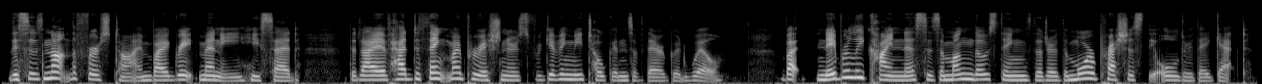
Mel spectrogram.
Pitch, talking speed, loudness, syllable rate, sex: 210 Hz, 205 wpm, -20 LUFS, 5.4 syllables/s, female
